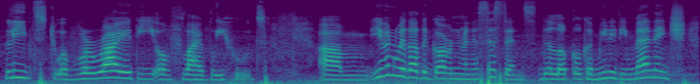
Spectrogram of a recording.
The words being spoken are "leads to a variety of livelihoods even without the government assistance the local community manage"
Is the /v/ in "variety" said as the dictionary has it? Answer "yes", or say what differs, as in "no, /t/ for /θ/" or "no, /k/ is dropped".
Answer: yes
